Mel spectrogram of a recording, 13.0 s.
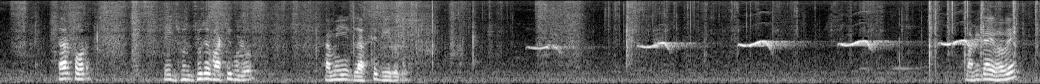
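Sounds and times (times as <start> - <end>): hands scooping soil: 0.0 - 13.0
bird whistled call: 6.6 - 7.3, 7.9 - 12.5.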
